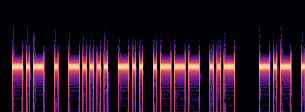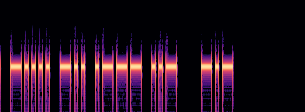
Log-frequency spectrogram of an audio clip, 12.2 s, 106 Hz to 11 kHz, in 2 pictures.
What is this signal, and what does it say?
Morse code, heard as a keyed tone, about 17 wpm, 700 Hz. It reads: KE6DJU KE6DJU K
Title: Speed-Racing Common QSO Phrases - 17wpm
